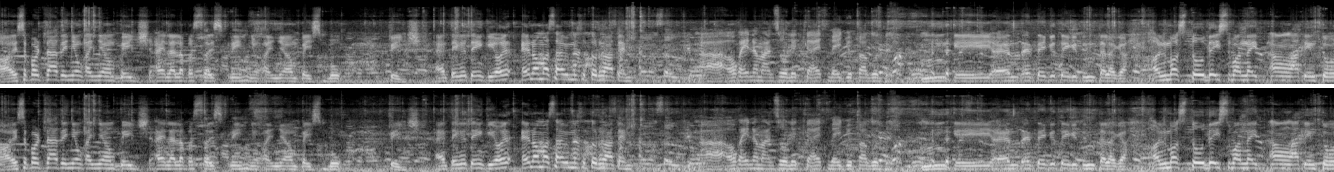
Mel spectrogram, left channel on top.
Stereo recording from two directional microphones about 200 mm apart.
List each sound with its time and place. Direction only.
0.0 s speech: 25° left (ahead or behind)
4.4 s speech: 20° left (ahead or behind)
7.1 s speech: centre (ahead or behind)
9.2 s speech: 15° left (ahead or behind)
